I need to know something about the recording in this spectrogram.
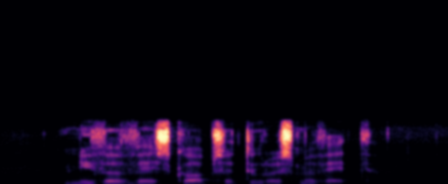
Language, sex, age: Afrikaans, male, 21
